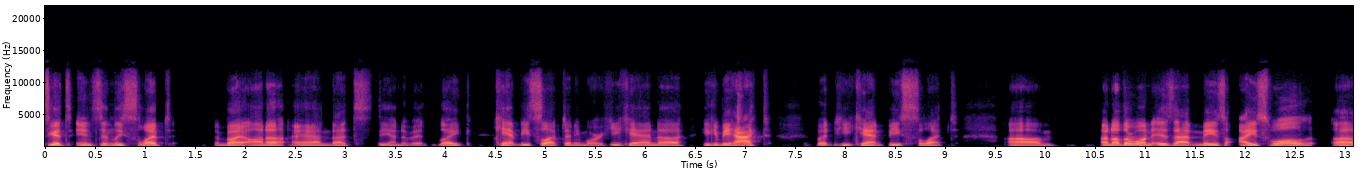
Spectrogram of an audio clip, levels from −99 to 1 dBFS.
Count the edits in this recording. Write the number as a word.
one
